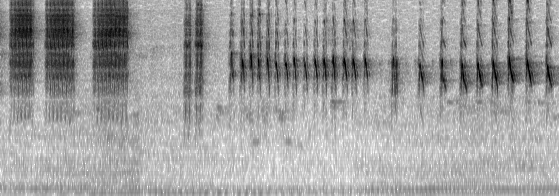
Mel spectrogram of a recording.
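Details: Energetic grey-cheeked bulbul song opening with three long harsh rasping bursts, followed by a rapid rattling series of crisp, clipped chirps, a short gap, then a second slightly slower chirp series.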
